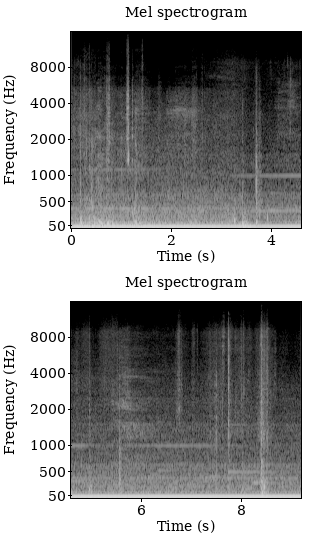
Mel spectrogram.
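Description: Car engine idling, a steady low rumble heard inside the cabin, with scattered knocks and clicks as the driver gets in, shifts a backpack and handles the seatbelt.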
